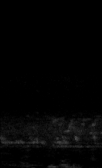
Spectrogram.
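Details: A common myna, said to make many sounds and talk like a human, imitates human speech in one brief, low, voice-like phrase lasting about half a second, over a steady background hiss.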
